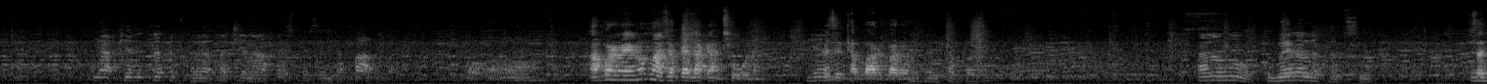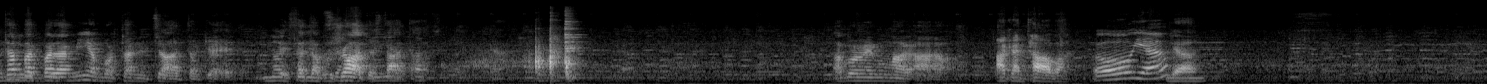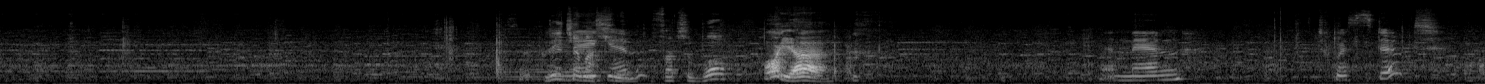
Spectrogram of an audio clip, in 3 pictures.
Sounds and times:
Dishes, pots, and pans: 20.2s - 20.8s.

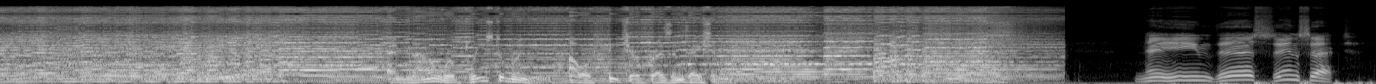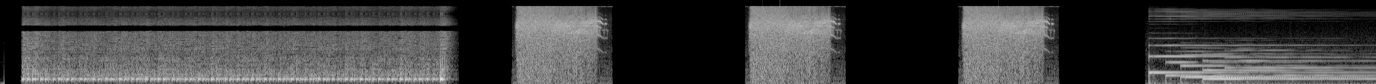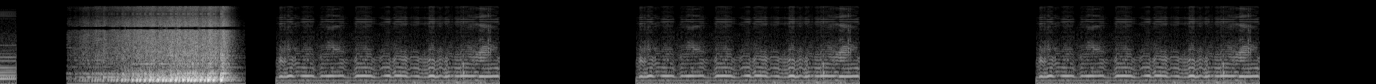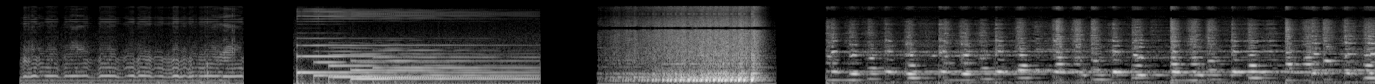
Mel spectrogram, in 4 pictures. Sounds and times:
Bee, wasp, etc.: 30.3s - 32.6s, 33.9s - 36.2s, 37.9s - 40.2s, 41.5s - 43.8s
Fly, housefly: 30.3s - 32.6s, 33.9s - 36.2s, 37.9s - 40.2s, 41.5s - 43.8s.

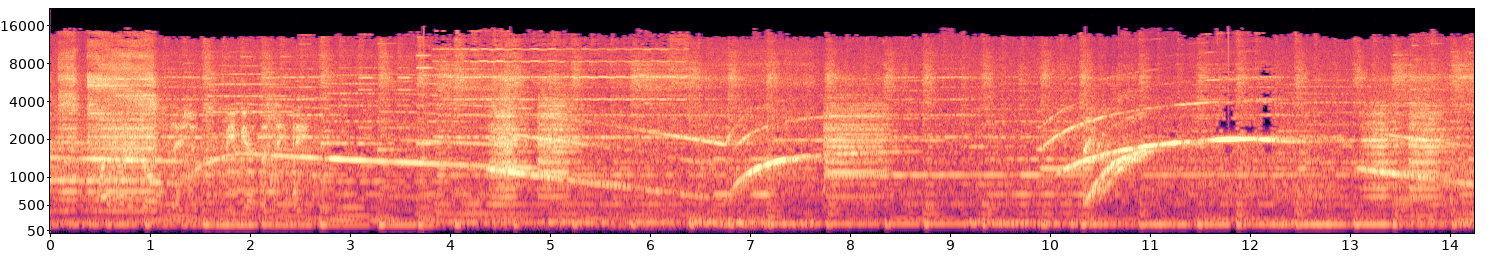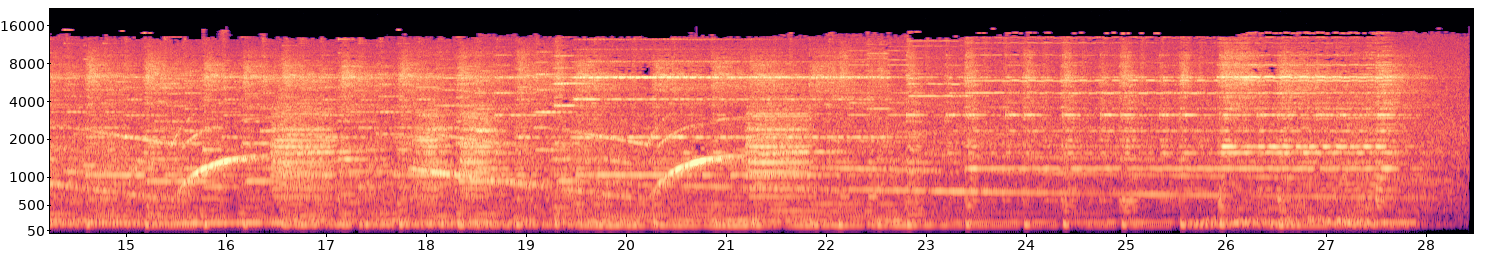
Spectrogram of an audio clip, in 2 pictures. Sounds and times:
Music: 0.0s - 28.2s
Vehicle: 0.0s - 28.4s.

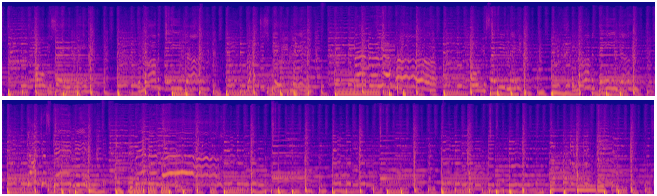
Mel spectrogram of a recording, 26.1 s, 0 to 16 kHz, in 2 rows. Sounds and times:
Funk: 0.0s - 26.1s
Soul music: 0.0s - 26.1s.

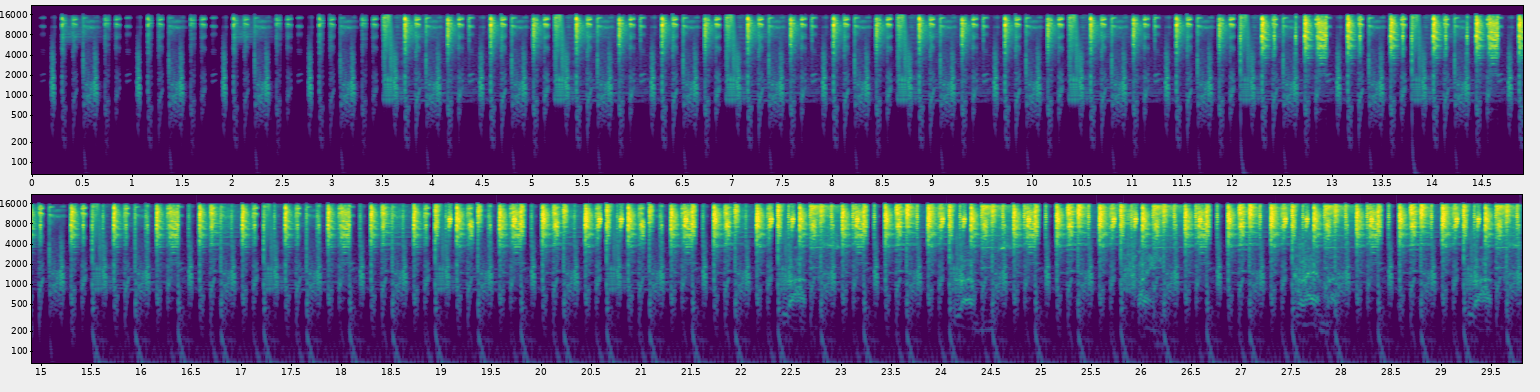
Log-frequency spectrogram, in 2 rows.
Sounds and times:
Techno: 0.2s - 29.8s.

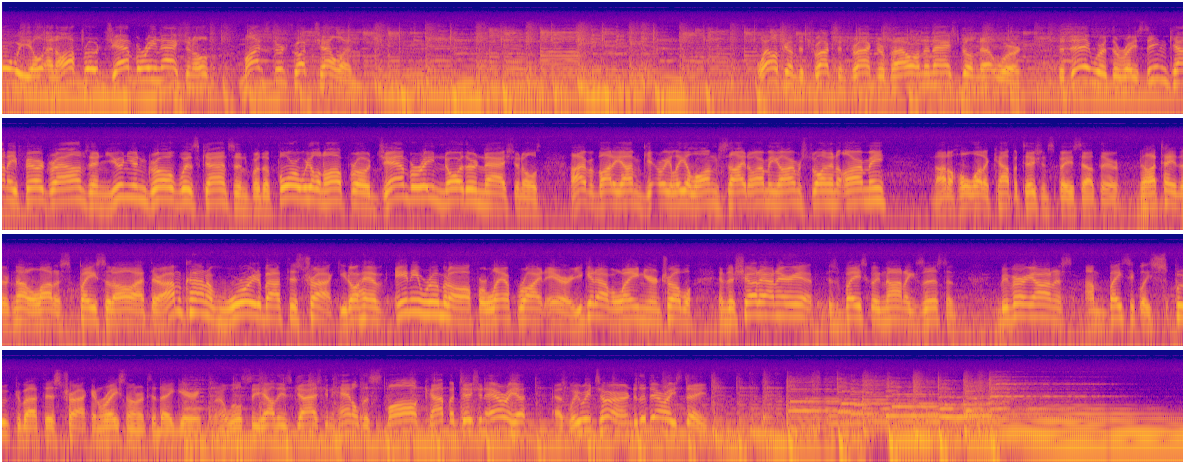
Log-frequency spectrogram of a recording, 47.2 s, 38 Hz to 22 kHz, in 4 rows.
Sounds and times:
Speech: 0.0s - 3.6s, 7.6s - 42.5s
Music: 0.0s - 12.1s, 37.2s - 47.2s.

